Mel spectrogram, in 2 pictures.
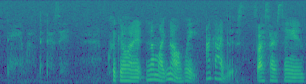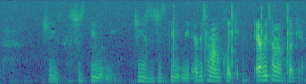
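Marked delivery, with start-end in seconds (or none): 0.1-1.0 very soft, voiceless whisper; hushed muttering under the breath; whispered self-doubt. Retold or imitated. Retelling doubts during the test. 2.5-7.5 quiet pleading to get through; hushed self-talk. Retold or imitated. Retelling self-talk and prayer during test.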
